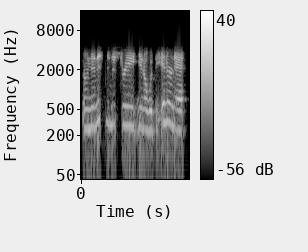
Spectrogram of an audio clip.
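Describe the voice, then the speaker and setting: High-voiced upbeat woman on a phone line. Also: steady tone, quick pace. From Trenton, New Jersey. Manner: upbeat, laughs often, chatty. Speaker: guest, blogging consultant. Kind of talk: casual radio interview.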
